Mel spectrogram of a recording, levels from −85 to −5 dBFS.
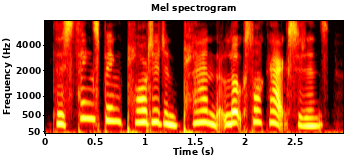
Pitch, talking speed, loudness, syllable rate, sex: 280 Hz, 200 wpm, -19 LUFS, 5.6 syllables/s, female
